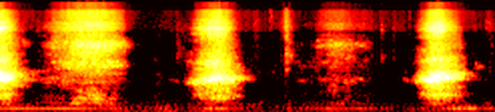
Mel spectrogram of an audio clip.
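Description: Rhythmic yoga breathing, three loud breathy inhales or exhales alternating with softer ones, close and steady with no talk, in a heating and cooling yoga flow.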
